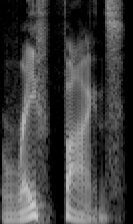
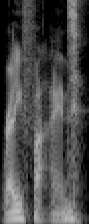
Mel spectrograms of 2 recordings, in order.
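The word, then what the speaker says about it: Ralph Fiennes: Rafe fines interesting yes all right I have up that name many times it is Rafe fines I know I don't know why you spell it like that that's literally Ralph I hate the English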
